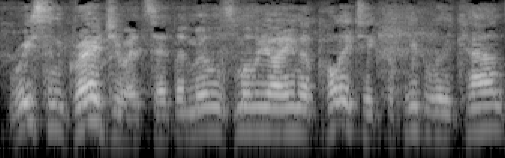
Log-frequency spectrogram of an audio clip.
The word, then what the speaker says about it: Muliaina: Students at the Mills Muliaina Polytech for people who can't say Mills Muliaina will be taught the correct pronunciation from the legendary man himself.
